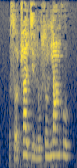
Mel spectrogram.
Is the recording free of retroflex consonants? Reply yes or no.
no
